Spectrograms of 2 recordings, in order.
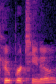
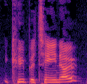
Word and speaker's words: Cupertino: turns up to a local council meeting in Cupertino. Am I pronouncing that? Yep, Cupertino. Yep, Cupertino.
